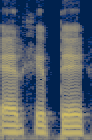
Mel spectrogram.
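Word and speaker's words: έρχεται: Erchete is he comes, she comes, it comes. Erchete. Erchete. And we notice now with erchese, erchete, that the ch is softened by that e.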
